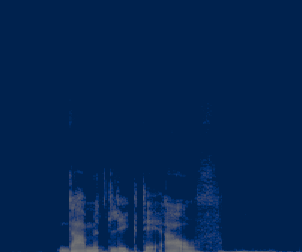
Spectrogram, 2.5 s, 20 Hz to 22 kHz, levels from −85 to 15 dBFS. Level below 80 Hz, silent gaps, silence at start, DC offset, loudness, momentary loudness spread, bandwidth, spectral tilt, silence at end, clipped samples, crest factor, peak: -56 dBFS; none; 0.5 s; under 0.1%; -43 LUFS; 19 LU; 13 kHz; -6.5 dB/octave; 0.1 s; under 0.1%; 20 dB; -24 dBFS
